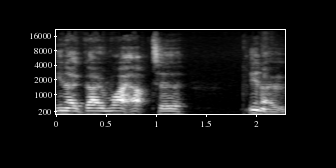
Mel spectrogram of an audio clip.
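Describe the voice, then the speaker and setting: A woman with a very deep, low pitch speaks in a British accent at a fairly quick pace. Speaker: YouTube storyteller. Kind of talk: casual chat. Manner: halting.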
